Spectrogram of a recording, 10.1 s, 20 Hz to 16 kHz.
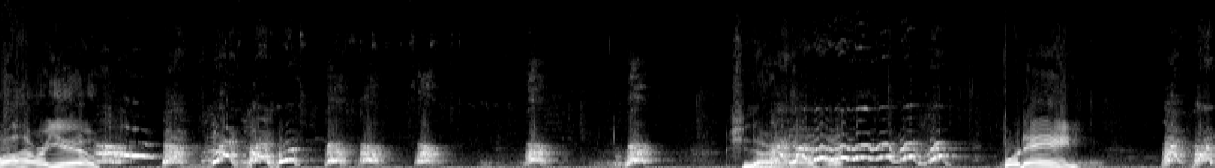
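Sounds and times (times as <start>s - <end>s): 
speech: 0.0s - 1.0s, 6.2s - 6.7s, 8.4s - 9.1s
dog barking: 0.8s - 5.6s, 6.4s - 8.2s, 9.7s - 10.1s.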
